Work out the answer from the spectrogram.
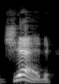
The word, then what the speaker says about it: Jed: I always try to like say Judd Clampett, but it's Jed because it very clearly rhymes with Fed in the theme song.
